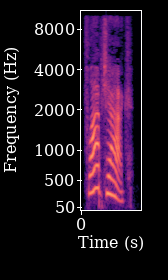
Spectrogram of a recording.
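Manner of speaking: loud, high rebuke of a name; sharp scolding call. Acted. Scarlet scolds Flapjack, loud and high. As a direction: snap his name to shut him up.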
